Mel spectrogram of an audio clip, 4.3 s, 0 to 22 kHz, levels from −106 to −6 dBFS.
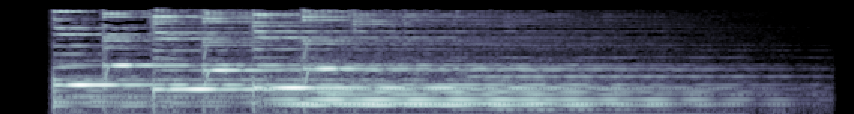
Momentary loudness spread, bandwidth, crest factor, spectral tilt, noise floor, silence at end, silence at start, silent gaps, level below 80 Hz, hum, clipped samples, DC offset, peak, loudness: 18 LU; 15.5 kHz; 16 dB; -1 dB/octave; -57 dBFS; 0.75 s; 0.25 s; none; -72 dBFS; none; under 0.1%; under 0.1%; -6 dBFS; -18 LUFS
